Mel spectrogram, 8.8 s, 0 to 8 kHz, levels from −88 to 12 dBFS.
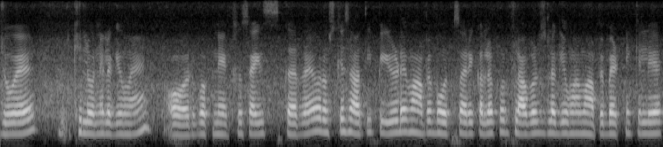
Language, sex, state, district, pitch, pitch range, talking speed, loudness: Hindi, female, Punjab, Pathankot, 190 Hz, 185-195 Hz, 215 wpm, -18 LUFS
